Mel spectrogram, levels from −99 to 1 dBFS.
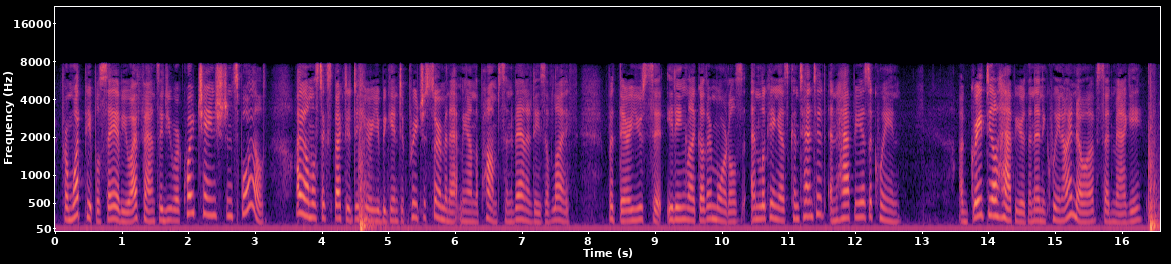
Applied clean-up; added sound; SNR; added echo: none; Motor vehicle (road); 11 dB; none.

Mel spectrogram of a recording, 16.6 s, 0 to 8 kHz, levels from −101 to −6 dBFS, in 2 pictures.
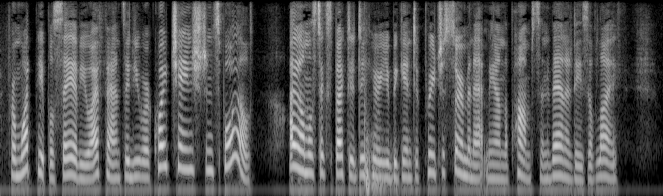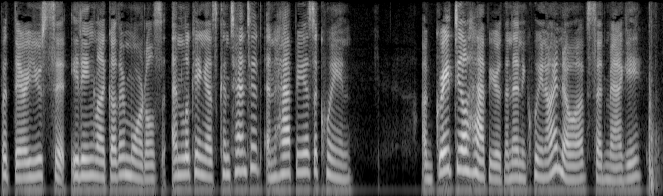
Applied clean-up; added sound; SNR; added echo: neural mask model RNNoise.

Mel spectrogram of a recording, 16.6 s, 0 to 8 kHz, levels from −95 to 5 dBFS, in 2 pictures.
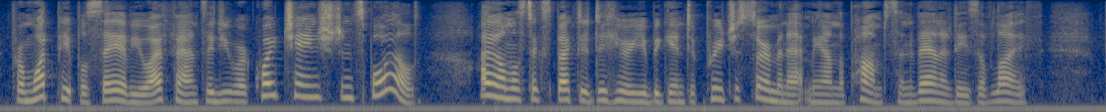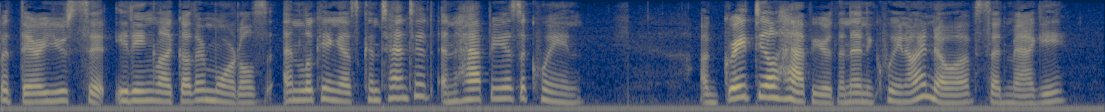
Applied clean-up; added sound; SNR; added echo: none; none; none; none.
